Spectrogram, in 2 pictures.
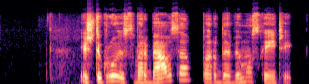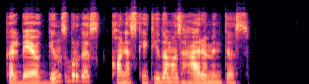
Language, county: Lithuanian, Vilnius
